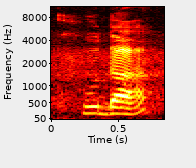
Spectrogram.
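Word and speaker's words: ख़ुदा: लेकिन अगर हम इसमें हम ख के नीचे में डॉट लगा देते हैं ऐसे, है ना, खुदा, तो ये क्या हो जाता है, इसका उच्चारण हो जाता है खुदा।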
